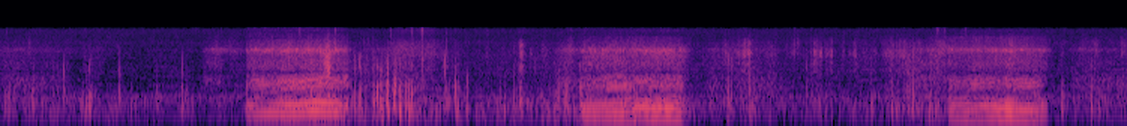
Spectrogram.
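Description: Three rattling, vibrating snores about every four to five seconds, with quieter breathing and shuffling noise between. Snoring.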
